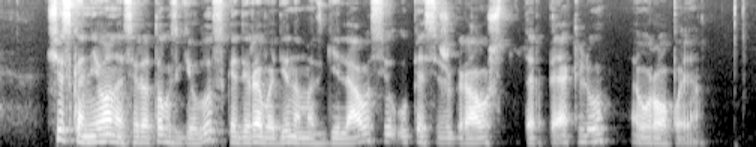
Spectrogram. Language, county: Lithuanian, Klaipėda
